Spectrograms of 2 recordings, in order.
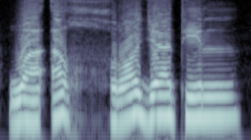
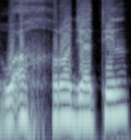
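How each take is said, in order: First: The phrase is said at a slower tempo. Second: The phrase is said too quickly. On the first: The speaker calls it right. "Yang betul" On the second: The speaker calls it wrong. "jangan terlalu cepat"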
